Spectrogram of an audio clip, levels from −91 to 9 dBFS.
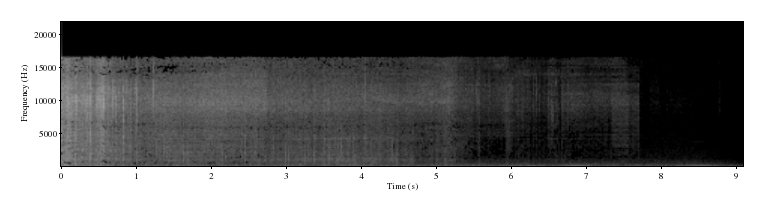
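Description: From 0.19 s to 8.94 s, periodic USB or driver dropouts occur every 0.25 s, around forty in all. Something blocks the audio path at that fixed interval, and each time a tiny fraction of a millisecond is replaced by silence, heard as a steady ticking wherever signal is present.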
